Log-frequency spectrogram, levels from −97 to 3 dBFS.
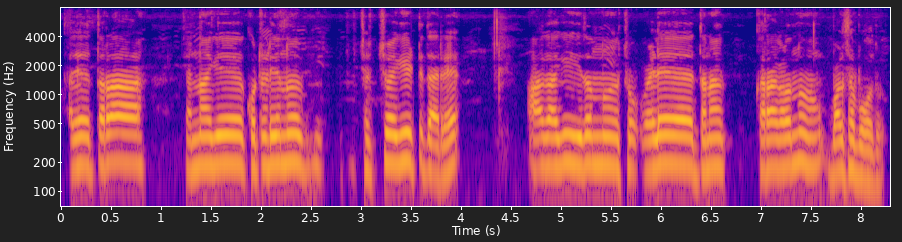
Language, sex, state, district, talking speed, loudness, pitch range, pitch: Kannada, male, Karnataka, Raichur, 85 wpm, -17 LUFS, 170-190 Hz, 180 Hz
